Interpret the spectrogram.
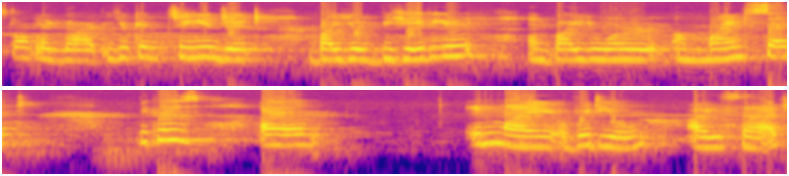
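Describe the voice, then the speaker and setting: The speaker has a non-native accent and talks very slowly. Pitch varies in an ordinary way. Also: woman. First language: not English. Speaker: Islamic content creator. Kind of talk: video monologue. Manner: halting.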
